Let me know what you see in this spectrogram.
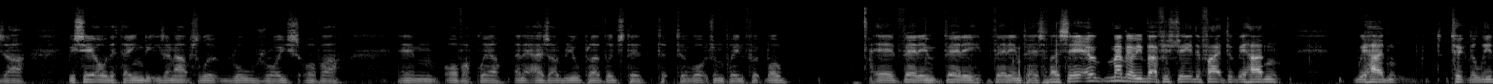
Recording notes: brings reaction from the car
